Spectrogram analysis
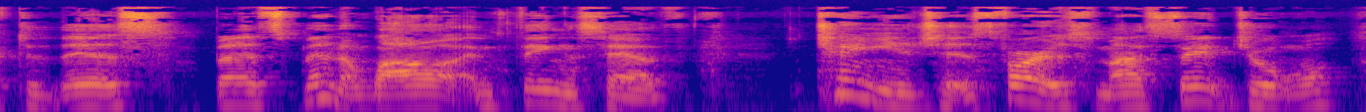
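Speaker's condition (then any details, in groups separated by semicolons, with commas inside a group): Brain injury; voice exercises twice daily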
